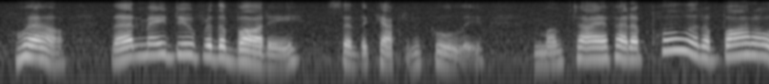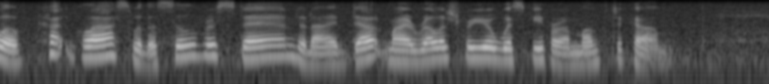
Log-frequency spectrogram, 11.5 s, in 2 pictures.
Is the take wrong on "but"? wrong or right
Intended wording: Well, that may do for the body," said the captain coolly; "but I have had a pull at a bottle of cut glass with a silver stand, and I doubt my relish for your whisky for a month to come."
wrong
